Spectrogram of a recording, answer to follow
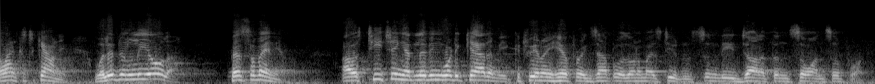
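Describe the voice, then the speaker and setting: The recording is muffled: a high-pitched, dark-toned male voice belonging to a visiting missionary preacher from India. He preaches to a church congregation in the sanctuary, emphatic and sincere, breaking in with jokes now and then.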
